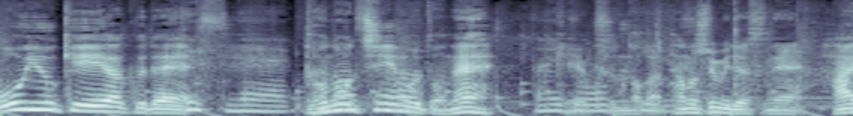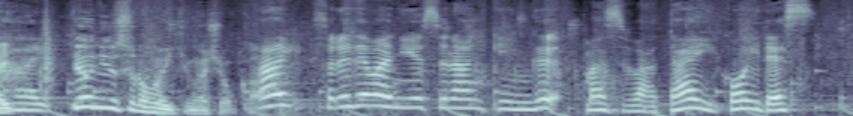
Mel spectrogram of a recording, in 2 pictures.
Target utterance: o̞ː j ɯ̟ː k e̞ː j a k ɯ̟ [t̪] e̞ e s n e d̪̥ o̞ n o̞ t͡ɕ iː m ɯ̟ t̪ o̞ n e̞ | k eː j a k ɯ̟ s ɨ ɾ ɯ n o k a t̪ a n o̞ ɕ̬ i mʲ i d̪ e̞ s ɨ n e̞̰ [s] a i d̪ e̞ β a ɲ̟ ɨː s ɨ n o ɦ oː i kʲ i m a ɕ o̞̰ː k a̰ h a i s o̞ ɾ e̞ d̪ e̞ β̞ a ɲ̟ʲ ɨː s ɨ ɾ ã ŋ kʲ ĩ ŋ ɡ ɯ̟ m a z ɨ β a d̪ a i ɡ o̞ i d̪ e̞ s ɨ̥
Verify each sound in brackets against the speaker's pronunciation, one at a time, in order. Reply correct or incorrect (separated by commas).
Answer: incorrect, incorrect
